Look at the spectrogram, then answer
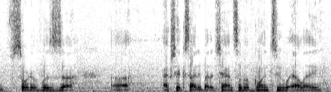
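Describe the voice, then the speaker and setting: With an American accent, a man speaks at a moderate pace in a fairly low pitch and a flat, monotone delivery, with noticeable background noise and audible room echo. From Gila River Indian Community, Arizona. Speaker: former student activist. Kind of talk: interview testimony. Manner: halting.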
